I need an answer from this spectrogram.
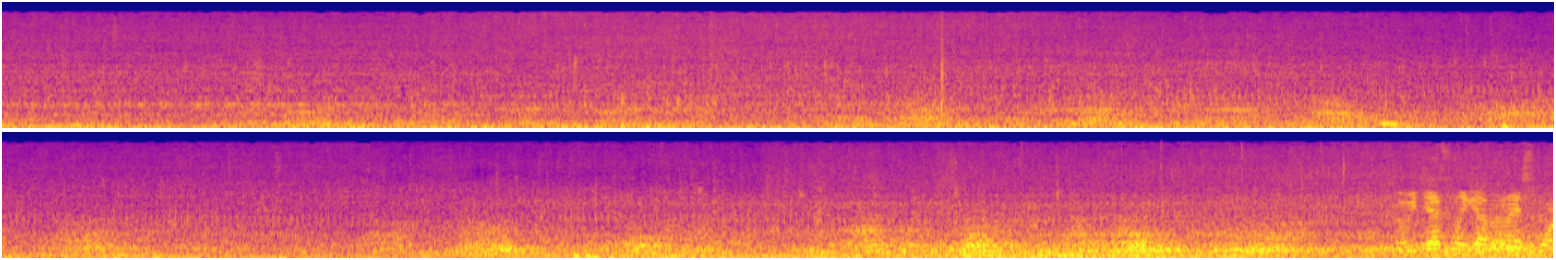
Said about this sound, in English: Definitely got a nice warm shower going now.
